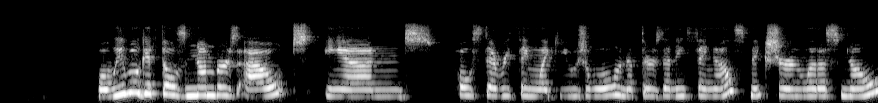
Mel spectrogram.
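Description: A second woman speaks with animation over an online call.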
